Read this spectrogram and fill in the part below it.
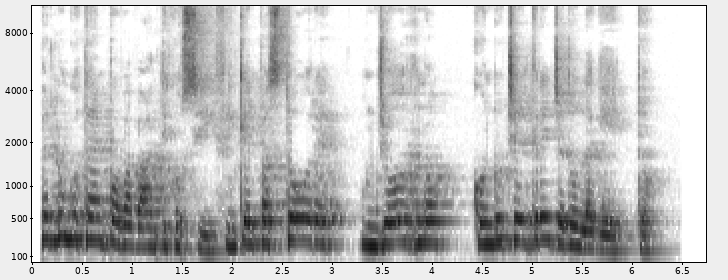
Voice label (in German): italienisch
